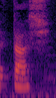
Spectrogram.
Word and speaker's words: Tash: Terminei de ler Teste Tolstói, que, por sinal, a pronúncia não é teste, é tache.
